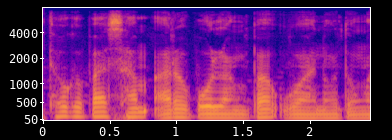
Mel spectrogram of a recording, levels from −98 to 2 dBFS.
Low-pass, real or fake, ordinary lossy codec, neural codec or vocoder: 7.2 kHz; real; none; none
